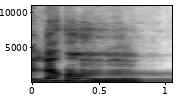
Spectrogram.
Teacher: تو اس کے ساتھ جو غنہ ہوتا ہے وہ چھوٹا غنہ ہوتا ہے، نون مشدد ہو یا میم مشدد ہو، شد کے ساتھ ہو تو بڑا غنہ ہوتا ہے، جیسا ہم نے پیچھے کیا تشدید والے میم کے اوپر بڑا غنہ کیا لہم، زیادہ دیر تک کیونکہ ڈبل میم ہے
